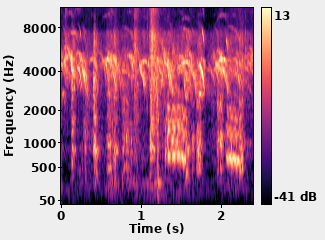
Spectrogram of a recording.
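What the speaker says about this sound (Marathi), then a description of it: "बघा ही आहे आपली कोंबडी" Clucking from a desi village hen kept in the traditional rural way alongside her newly hatched chicks, a run of short close clucks with a few higher calls and no talk.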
